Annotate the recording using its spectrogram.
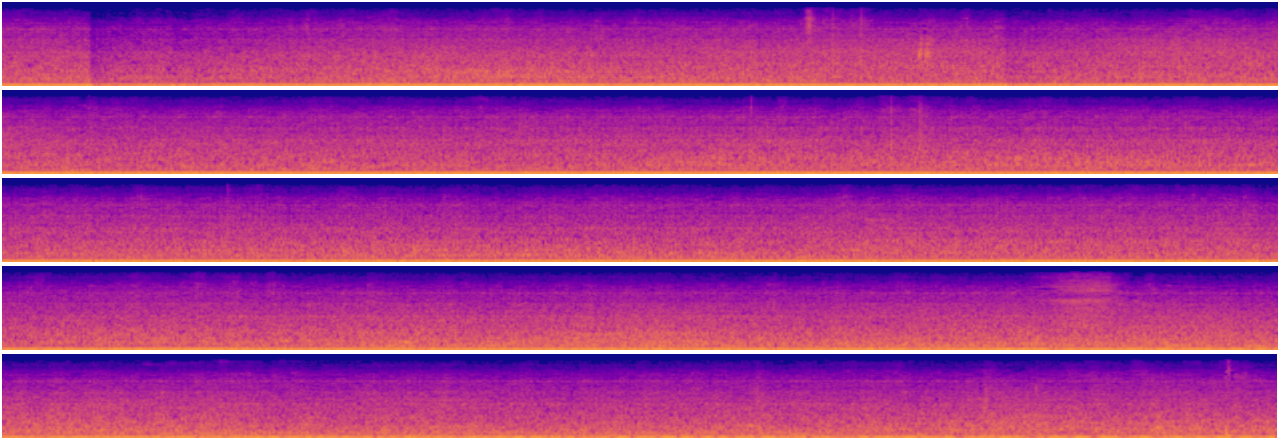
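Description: Steady low rumble of a vehicle engine idling close by, without letting up.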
